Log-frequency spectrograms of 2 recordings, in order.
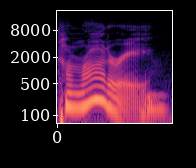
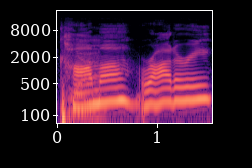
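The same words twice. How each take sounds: First: No vowel is heard after 'cam'. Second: An 'a' vowel is heard after 'cam'. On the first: "There's no A" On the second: "With an A?"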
